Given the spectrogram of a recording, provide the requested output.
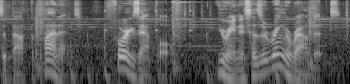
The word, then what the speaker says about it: Uranus: where i grew up i learned that the name of the seventh planet is pronounced uranus of course to a kid uranus sounds an awful lot like your anus which is how i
